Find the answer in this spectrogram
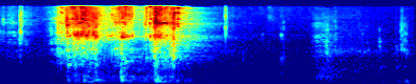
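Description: Metal hand tools clinking together on a repair mat as a flathead screwdriver is picked up from among them, a short cluster of sharp clicks about half a second in.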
